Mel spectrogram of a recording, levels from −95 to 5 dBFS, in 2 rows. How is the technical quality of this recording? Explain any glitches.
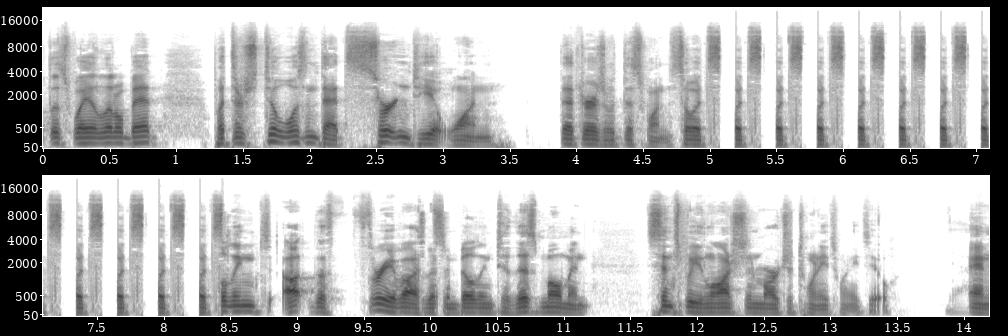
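The recording has two playback faults.

From 5.07 to 8.43 s there is a stutter with silent gaps. The same 183 ms fragment of speech repeats 11 times, each followed by about 125 ms of digital silence, a steady cycle of roughly 308 ms. A stalled stream replaying its last buffer is the likely cause. The waveform shows identical blocks separated by flat silent stretches.

From 9.93 to 10.14 s, between "uh the three of" and "building to this moment", there are frames out of order. Two adjacent blocks of about 93 ms each play swapped, giving a brief garbled flutter. A spectrogram shows abrupt vertical discontinuities where the blocks meet.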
